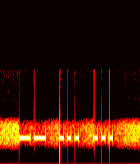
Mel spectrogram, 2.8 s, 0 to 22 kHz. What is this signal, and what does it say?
Morse code, heard as a keyed tone, about 16 wpm, 650 Hz. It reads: MSS
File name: cwronde / websdr recording .6kHz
